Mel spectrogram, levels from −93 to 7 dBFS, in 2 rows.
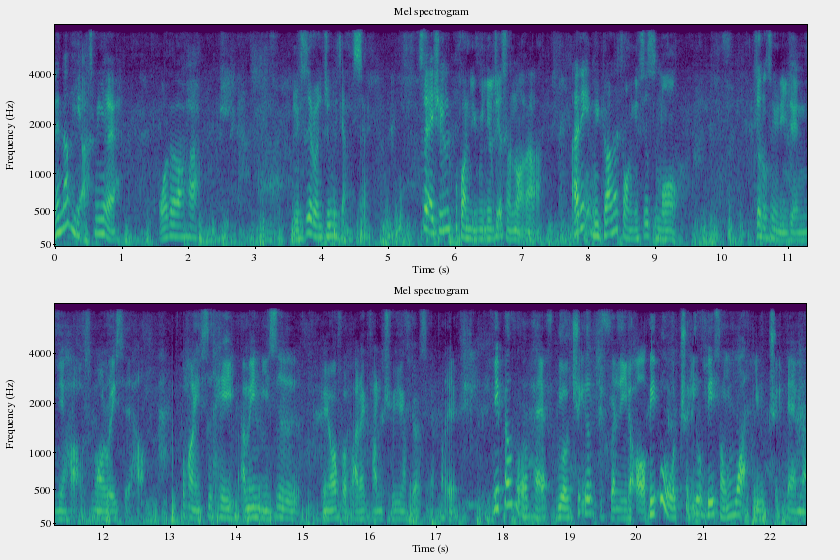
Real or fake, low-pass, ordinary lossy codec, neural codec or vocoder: fake; 7.2 kHz; AAC, 48 kbps; codec, 24 kHz, 3 kbps, HILCodec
